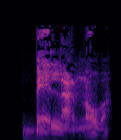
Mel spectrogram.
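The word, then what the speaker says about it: Belanova: Y el problema aquí, que cuando tocaban en estos bares de Guadalajara, donde normalmente se presentaban, la gente lo pronunciaba con la doble L, o uh-huh, sea, Bellanova, ¿no? – Okay. – Entonces decidieron, pues, qué importa cómo se escriba, para que se pronuncie como el origen italiano, y decidieron quitar una L y quedar simplemente con el nombre actual, que es Bellanova.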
